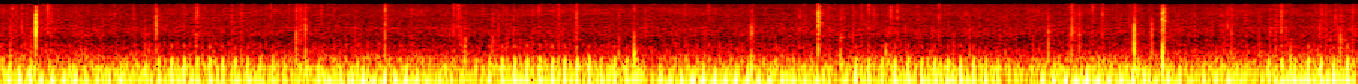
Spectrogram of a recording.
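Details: Close, rumbling cat purr, thick and low, rising and easing with breathing, punctuated by bright pops of a crackling fire.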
